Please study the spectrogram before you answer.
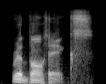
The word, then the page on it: robotics: British English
